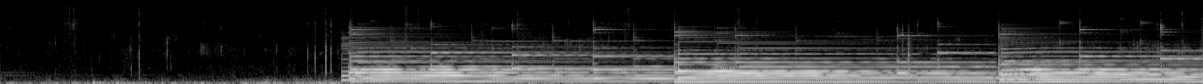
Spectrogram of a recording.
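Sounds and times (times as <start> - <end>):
dry grass and soil rustling: 0.0 - 12.0.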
